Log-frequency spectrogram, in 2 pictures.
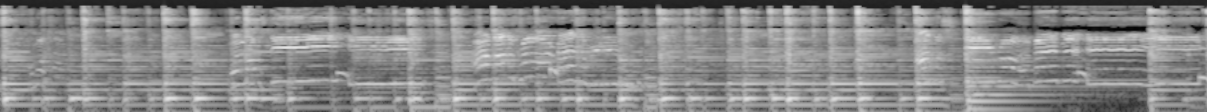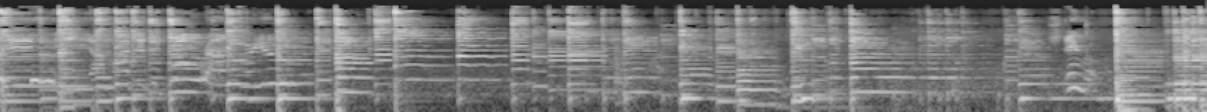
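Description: Acoustic guitar played live, strummed chords under a young singer's voice for about the first twelve seconds, then a picked single-note lead break with the singing stopped, and full strumming coming back near the end.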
